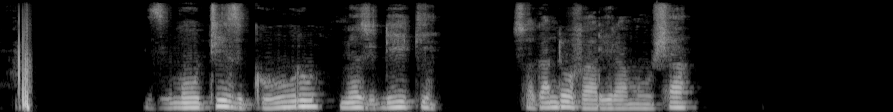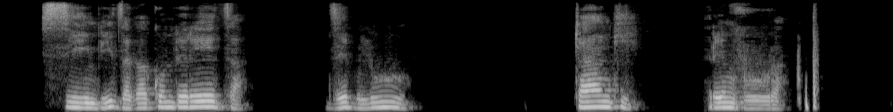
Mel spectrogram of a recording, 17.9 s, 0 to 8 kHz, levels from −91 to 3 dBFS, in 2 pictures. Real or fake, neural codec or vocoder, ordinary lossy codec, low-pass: real; none; AAC, 32 kbps; 7.2 kHz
